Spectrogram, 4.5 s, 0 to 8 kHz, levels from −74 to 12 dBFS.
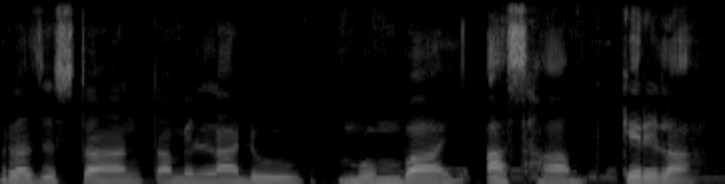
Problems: constant background noise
